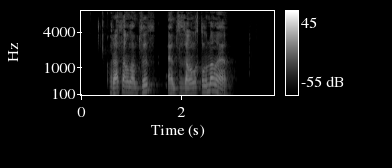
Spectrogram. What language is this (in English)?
Uyghur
